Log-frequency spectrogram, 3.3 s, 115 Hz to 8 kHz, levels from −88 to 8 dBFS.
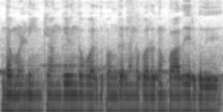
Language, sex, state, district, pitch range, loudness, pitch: Tamil, male, Tamil Nadu, Kanyakumari, 105-110 Hz, -17 LUFS, 110 Hz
